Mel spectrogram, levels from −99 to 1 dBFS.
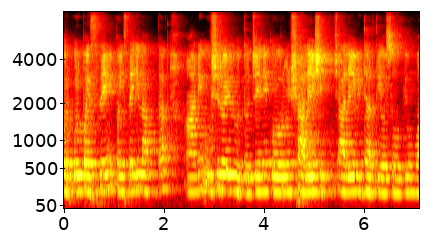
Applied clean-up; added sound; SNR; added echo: none; Cowbell; 17 dB; reverberation time 0.9 s.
